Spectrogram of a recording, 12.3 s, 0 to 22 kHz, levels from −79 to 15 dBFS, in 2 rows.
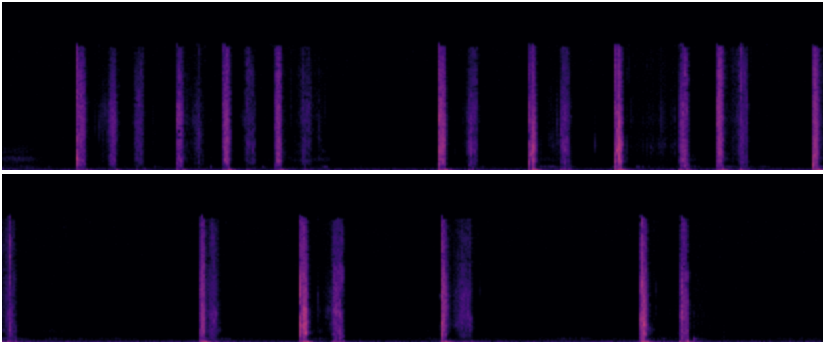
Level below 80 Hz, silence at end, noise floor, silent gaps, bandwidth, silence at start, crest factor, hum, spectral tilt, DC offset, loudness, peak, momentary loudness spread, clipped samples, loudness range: -46 dBFS; 0.9 s; -64 dBFS; none; 17 kHz; 0.55 s; 32 dB; none; -1 dB/octave; under 0.1%; -36 LUFS; -8 dBFS; 17 LU; under 0.1%; 4 LU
